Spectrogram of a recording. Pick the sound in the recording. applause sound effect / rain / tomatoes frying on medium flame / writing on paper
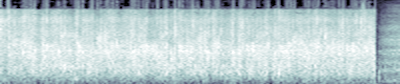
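applause sound effect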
